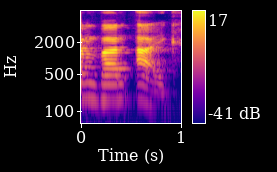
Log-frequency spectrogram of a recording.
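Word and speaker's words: van Eyck: a hablar de Jean van Ey es la pronunciación corregían alguna de ustedes ya van aic aquí está luego aconteceli y con Sandro Botticelli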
